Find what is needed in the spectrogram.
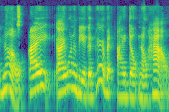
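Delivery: a hint of a parent asking for help; earnest parent voice. Doctor to students, voicing a worried parent, pleading.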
